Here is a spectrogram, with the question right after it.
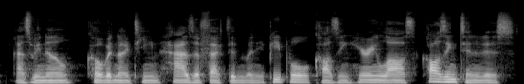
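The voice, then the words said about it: Calm, soothing speaking voice. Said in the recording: “my calm voice, which many of you tell me my voice is calming ... I was born this way. I didn't train to be this way.”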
